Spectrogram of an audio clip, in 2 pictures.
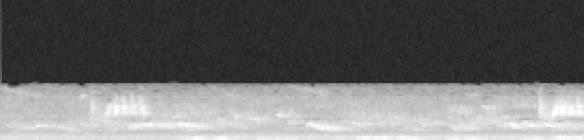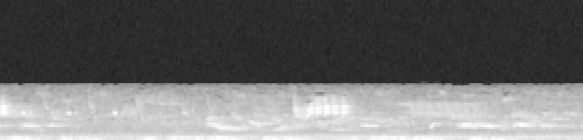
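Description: Bird calls: a run of low calls repeating about once or twice a second, under higher sliding calls and a few short, high chirping trills.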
